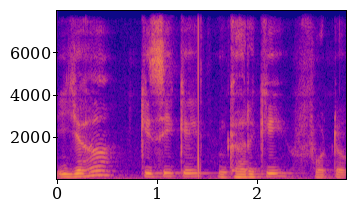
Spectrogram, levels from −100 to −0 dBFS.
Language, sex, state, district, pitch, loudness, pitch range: Hindi, male, Uttar Pradesh, Hamirpur, 145 Hz, -33 LUFS, 125-150 Hz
